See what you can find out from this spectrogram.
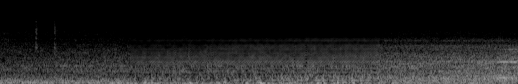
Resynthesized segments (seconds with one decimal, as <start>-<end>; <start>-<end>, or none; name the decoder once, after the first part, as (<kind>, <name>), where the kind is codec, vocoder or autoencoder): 1.3-3.8 (vocoder, Vocos)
